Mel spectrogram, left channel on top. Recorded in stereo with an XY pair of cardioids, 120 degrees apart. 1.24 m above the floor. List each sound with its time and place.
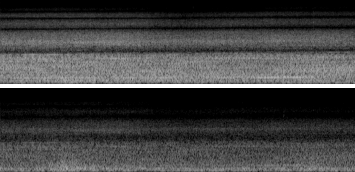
0.0 s a vehicle: 70° left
